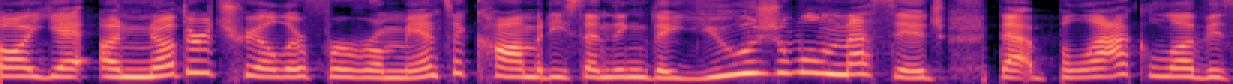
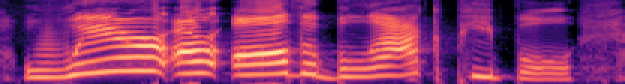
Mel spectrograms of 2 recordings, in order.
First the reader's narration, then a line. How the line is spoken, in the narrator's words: I'd yell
